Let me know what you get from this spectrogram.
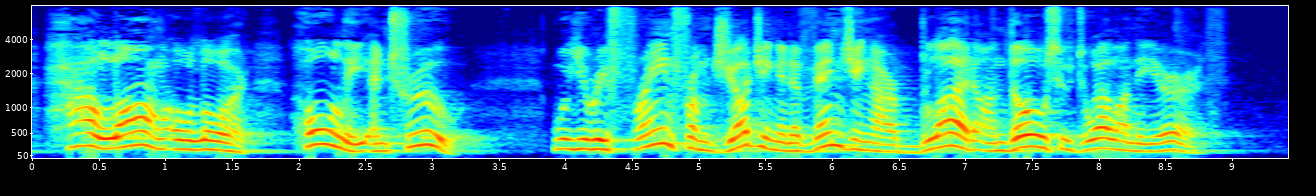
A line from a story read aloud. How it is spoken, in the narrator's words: they cried out with a loud voice, saying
